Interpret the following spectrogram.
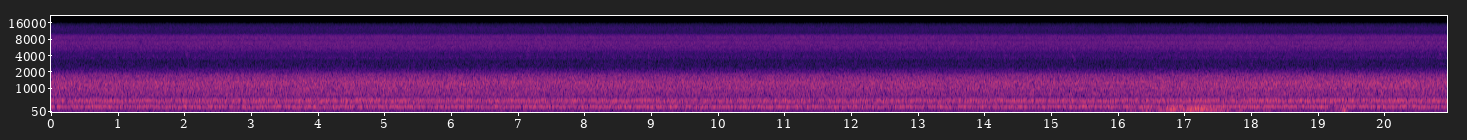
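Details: Japanese honeybee swarm, spring 2024, bees streaming all around: a long, steady wall of buzzing with a low hum and airy high whir, plus a short low rumble late on.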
